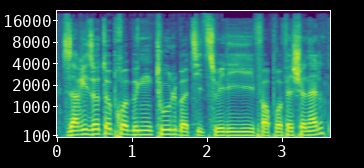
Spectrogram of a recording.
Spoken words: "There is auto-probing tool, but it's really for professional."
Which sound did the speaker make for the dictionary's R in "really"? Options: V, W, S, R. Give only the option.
W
